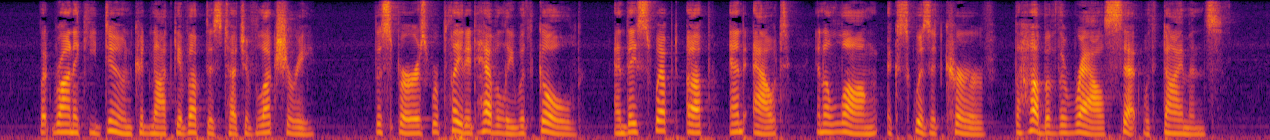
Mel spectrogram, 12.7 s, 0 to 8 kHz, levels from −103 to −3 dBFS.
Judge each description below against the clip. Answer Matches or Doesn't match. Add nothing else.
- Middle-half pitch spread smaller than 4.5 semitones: Matches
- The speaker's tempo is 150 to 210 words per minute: Matches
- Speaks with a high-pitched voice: Doesn't match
